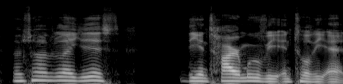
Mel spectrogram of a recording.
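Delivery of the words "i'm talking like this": put-on childlike little-kid voice. Complaining about a movie character's voice to friends, imitating a childlike voice. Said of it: "she had the same child voice".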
